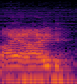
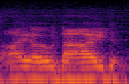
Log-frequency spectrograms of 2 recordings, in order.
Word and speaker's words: iodide: But arsenic becomes arsenide. It's not arside. So there are some weird conventions, like iodine is not iide, it is iodide for its ending.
